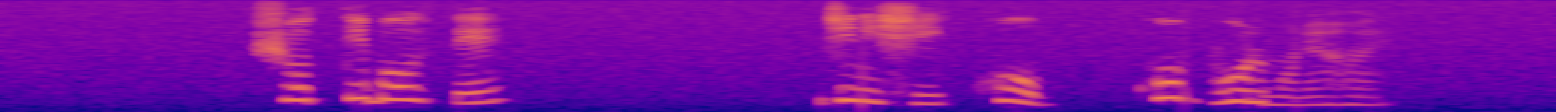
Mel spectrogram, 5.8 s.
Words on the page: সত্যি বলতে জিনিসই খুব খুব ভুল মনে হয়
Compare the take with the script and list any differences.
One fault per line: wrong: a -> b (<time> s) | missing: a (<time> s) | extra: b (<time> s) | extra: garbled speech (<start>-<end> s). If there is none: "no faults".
no faults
